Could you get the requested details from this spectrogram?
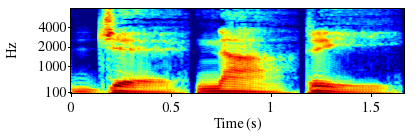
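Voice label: "jenari", concatenated syllables; Affixing experiment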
